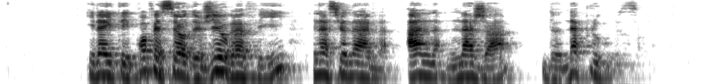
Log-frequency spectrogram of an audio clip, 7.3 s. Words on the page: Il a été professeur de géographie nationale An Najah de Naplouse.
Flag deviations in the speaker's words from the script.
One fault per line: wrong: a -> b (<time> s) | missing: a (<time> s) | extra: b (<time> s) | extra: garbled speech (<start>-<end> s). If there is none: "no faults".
no faults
